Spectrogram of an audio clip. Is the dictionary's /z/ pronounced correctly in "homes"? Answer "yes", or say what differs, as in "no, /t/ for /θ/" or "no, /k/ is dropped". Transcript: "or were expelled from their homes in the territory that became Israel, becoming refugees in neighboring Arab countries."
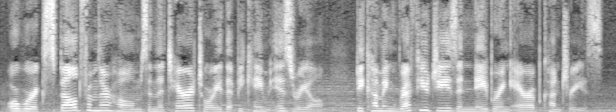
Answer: yes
